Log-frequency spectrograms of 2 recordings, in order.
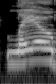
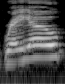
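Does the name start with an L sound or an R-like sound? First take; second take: L sound; R-like sound. First: The name begins with a clear L sound. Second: The name begins with a Japanese R-like sound. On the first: This is the English-speaking fandom's version of the name. "it's like Leo" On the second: This is the Japanese version of the name. "but also Rayo because Japanese"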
